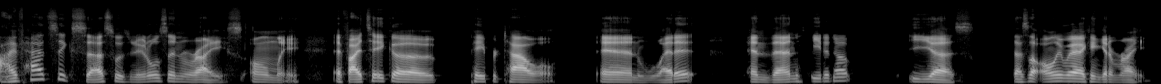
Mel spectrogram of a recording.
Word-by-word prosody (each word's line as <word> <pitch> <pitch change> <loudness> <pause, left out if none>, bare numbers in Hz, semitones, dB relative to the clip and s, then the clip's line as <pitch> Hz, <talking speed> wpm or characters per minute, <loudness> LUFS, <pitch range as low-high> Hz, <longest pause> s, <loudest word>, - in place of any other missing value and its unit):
I've 140 +2 -3
had 230 +2 -3
success 230 -3 -3
with 120 - -7
noodles 140 +7 -6
and 135 -4 -4
rice 100 -3 -2
only. 110 -4 -4 0.3
If - - -1
I - - +8
take - - -1
a 110 -3 +3 0.3
paper 135 -2 -4
towel, 110 -4 +2 0.4
and 110 -4 +4
wet 100 +2 0
it, 460 - +2 0.5
and 115 -3 +2
then 115 +5 +3
heat 140 0 -2
it 150 +1 -6
up 170 +1 -5 0.6
Yes, 120 -6 +1 0.4
that's - - -4
the - - 0
only 145 +4 -1
way 145 -1 +6
I - - +6
can 125 +1 -2
get - - +3
'em 105 - -12
right. 105 -1 -4
120 Hz, 165 wpm, -23 LUFS, 105-140 Hz, 0.6 s, I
